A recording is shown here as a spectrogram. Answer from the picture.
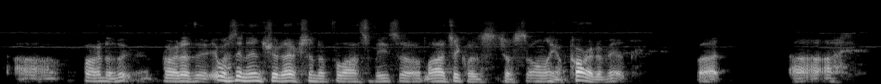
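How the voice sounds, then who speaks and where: Somewhat breathy speech at a moderate pace with fairly even intonation, in an American accent. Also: man. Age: 80s+. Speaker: retired philosophy professor. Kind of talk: interview. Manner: halting.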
